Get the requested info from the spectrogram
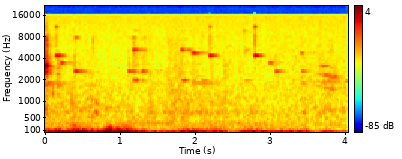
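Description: Scattered short, high tinkling tones at several pitches, like a wind chime, over a low rumble.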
